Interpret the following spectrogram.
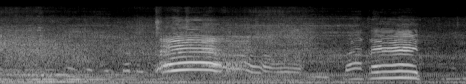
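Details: Domestic goats kept by their owners, described as harmless: two loud, wavering, harmonic bleats about two seconds apart over steady engine hum and murmured talk.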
